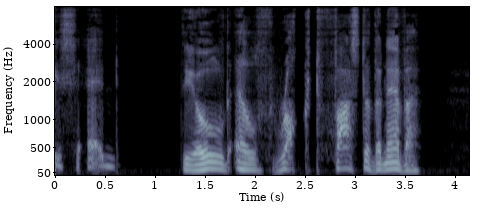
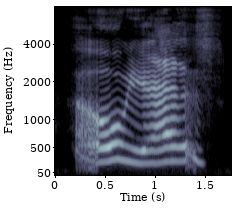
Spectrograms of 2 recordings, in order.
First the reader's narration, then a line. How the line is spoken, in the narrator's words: moaned Creature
